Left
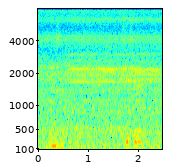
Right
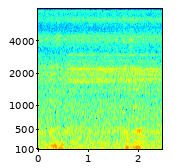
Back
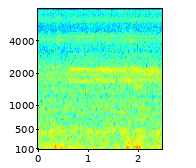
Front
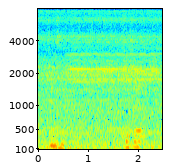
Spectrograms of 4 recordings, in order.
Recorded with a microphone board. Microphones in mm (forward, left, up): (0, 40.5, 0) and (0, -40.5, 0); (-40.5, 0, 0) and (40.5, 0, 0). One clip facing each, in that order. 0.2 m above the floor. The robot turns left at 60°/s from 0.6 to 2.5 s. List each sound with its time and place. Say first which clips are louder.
0.2 s a man speaking: right 1 dB, front 4 dB; 10° left, 2 m; by 2.2 s 85° right, 2 m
